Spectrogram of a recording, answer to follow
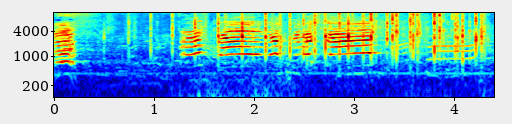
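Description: Loud, drawn-out shouted calls from a performer's voice, the pitch held and bending. Scattered claps from a small audience sound throughout.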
